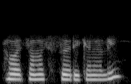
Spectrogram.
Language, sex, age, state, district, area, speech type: Santali, female, 18-30, Jharkhand, Seraikela Kharsawan, rural, conversation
